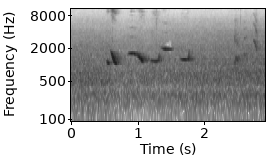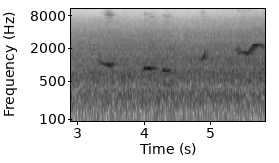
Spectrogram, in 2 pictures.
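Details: Pied butcherbird singing persistently, mimicry included: rapid falling and rising whistled slurs early, a pause, then lower mellow notes and a final upward whistle; high thin chirps of other birds overlap throughout.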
